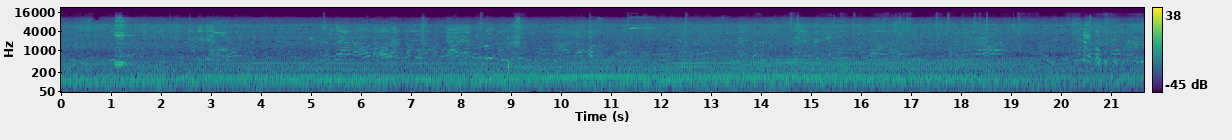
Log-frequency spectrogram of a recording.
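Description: Men talk and call out excitedly nearby.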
